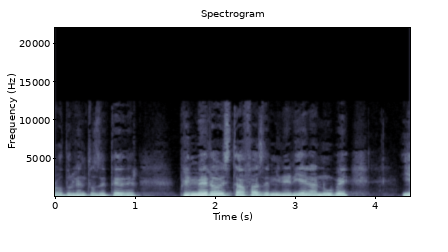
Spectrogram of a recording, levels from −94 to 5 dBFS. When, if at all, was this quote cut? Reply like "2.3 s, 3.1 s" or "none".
1.4 s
